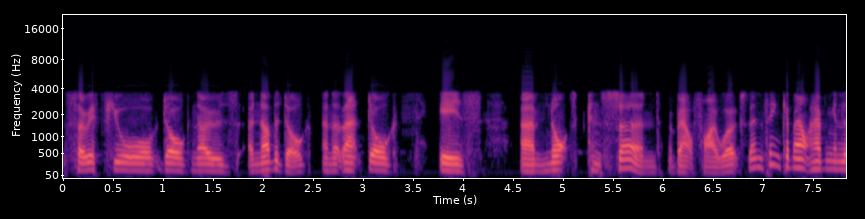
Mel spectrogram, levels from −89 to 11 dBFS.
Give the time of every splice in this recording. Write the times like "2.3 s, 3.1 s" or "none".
none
